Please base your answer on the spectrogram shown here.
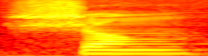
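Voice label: "sheng", Mandarin Chinese pinyin, first tone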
